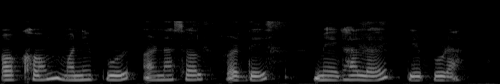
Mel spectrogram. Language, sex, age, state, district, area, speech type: Assamese, female, 30-45, Assam, Dibrugarh, urban, spontaneous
